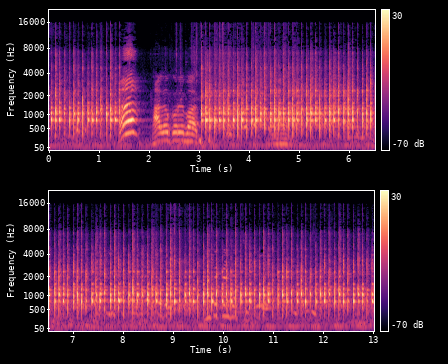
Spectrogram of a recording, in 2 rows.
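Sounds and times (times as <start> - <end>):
rapid hand drum strikes: 3.0 - 13.0.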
